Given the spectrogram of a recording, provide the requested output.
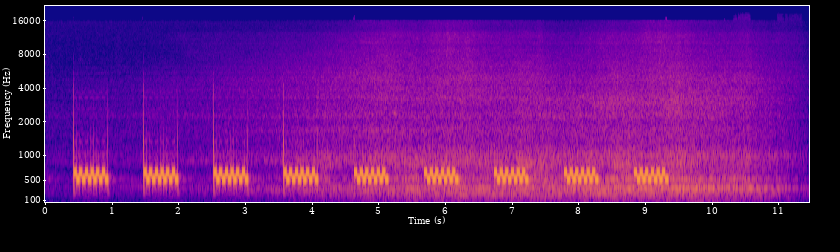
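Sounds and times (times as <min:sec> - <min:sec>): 
express train passing station: 0:00.1 - 0:11.4.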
